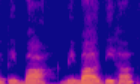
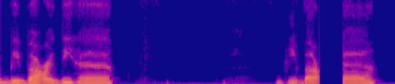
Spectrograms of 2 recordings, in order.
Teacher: Ba kasra bi, ba'in fatah ba, biba' duat kasra di, biba'di, ha alif fatah ha, biba'diha. Ain is from the middle of the throat. Try pronouncing it from exactly from the middle of the throat, because if you say biba diha, then it will replace itself with hamza.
